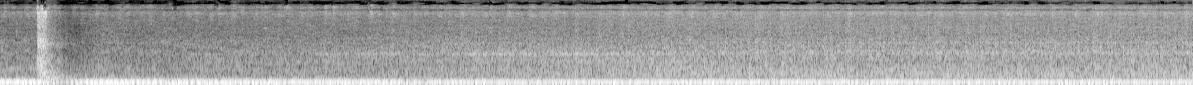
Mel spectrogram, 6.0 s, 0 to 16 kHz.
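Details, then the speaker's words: Deep, even, smooth idle with steady low rumble and no misses or knocks from the 225 engine in a 1968 Jeep Commando, started in neutral; very smooth-running healthy idle. "One of the smoothest running 225s that I've actually had."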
